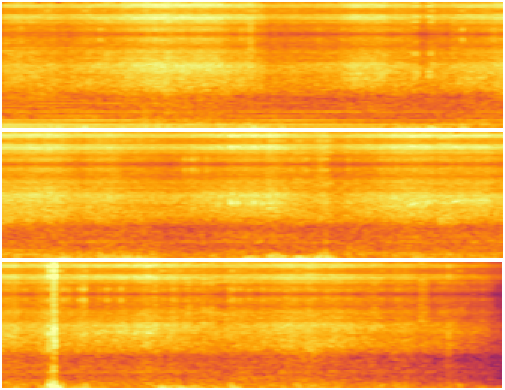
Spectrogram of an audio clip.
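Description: The music trails off in the first two seconds, leaving the rushing wind and snow noise of a skier's helmet camera running down powder. There is one sharp knock about seven seconds in, and the whole sound gets steadily quieter until it cuts out at the end.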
